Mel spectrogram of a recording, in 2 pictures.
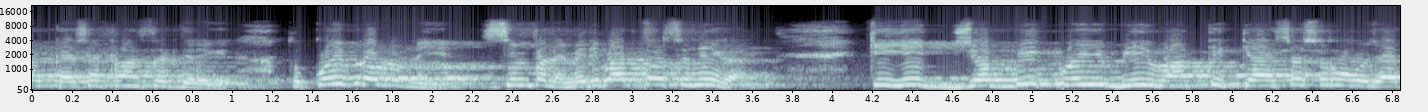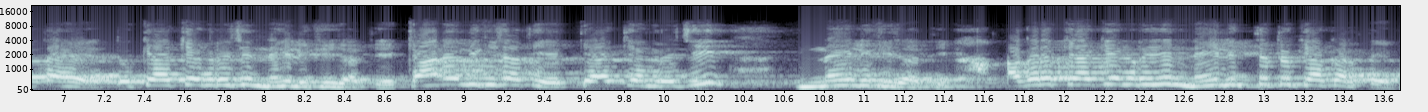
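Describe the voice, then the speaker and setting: Male English tutor, very high voice, quizzing style, recorded in an echoey room. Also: darkish tone. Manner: asks questions and answers them himself. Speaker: English teacher. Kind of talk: classroom grammar lesson. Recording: roomy echo with long reverb.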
